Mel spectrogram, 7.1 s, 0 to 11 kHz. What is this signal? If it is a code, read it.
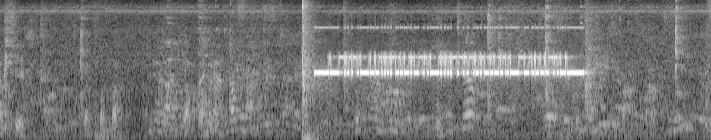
RTTY (75 baud, 850 Hz shift), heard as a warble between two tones, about 2300 Hz centre, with the noise of a restaurant. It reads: QRZ? DE HB2OPQ K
